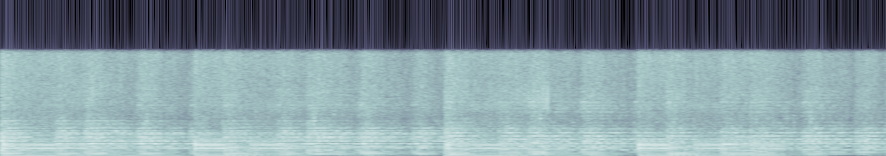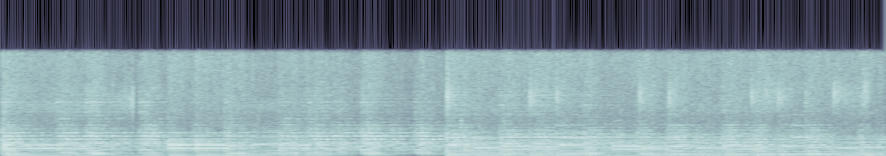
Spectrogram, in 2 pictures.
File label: Start Music; AmoebArena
